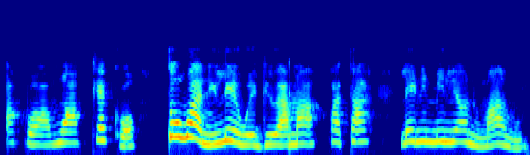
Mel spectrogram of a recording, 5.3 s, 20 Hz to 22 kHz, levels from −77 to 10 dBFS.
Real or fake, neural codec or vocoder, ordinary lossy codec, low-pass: fake; codec, 16 kHz, 4.8 kbps, FACodec; none; 7.2 kHz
